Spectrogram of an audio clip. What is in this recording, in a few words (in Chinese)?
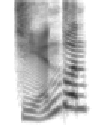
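"尖端", Chinese; HSK6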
